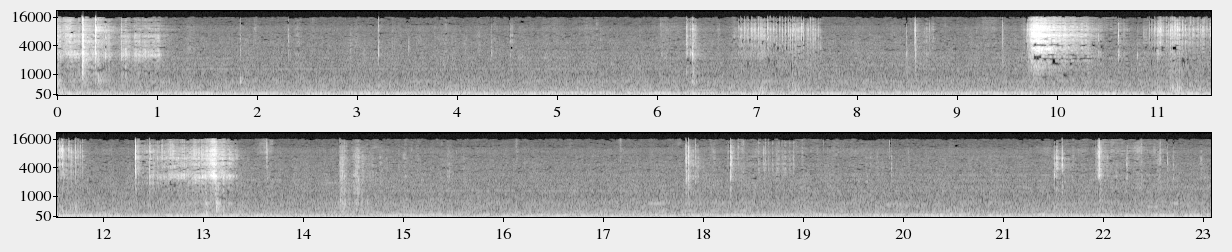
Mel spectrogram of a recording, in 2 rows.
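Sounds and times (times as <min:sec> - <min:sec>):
toy car wheels scraping and whirring: 0:00.0 - 0:01.2, 0:06.7 - 0:07.7, 0:09.7 - 0:13.4.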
